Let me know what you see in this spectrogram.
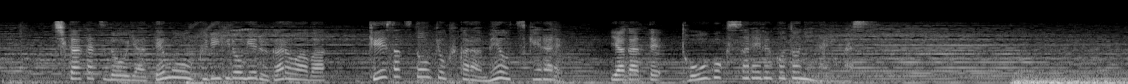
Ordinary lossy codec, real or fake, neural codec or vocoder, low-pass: none; real; none; none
